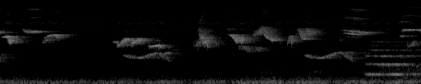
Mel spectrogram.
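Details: Morning song of an Oriental Magpie-Robin in India, other birds also singing: a rich string of sweet, varied whistles, some rising and falling slurs, others short chirps, over a faint low hum.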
